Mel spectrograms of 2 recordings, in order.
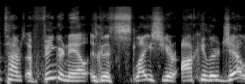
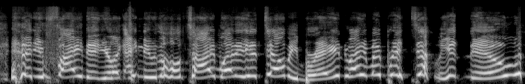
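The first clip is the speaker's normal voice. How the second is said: high, strained fake-tearful stand-up bit; trying not to cry; 11 semitones higher than usual. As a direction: tell the joke while choking back mock sobs. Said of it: "keep trying not to cry throughout my set".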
